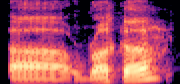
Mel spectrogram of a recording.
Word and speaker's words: Rucka: novel was written by greg rucka i believe is how you pronounce the last name vodka and Leandro Fernandez so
